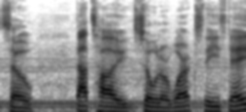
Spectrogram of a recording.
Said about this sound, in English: So you can hear the chiller units humming away in the background as well. They are one of the biggest energy users in the brewery because cooling liquid is pretty much where all of our power goes.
